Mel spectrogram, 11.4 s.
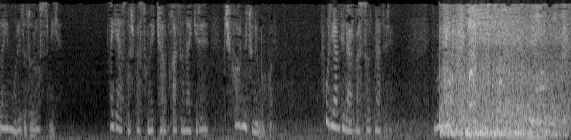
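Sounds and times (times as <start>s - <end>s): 
speech: 0.4s - 1.3s, 2.2s - 5.6s, 6.5s - 8.0s, 8.6s - 10.8s
rocket explosion: 8.8s - 11.4s.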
